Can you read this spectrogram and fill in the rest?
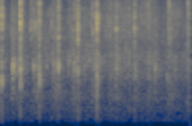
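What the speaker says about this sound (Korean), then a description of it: "우리 박수로 환영하겠습니다." Congregation applause in a church Sunday service welcoming a newly registered member, a modest patter of hand claps with distinct individual claps, fairly quiet and a little distant, without talk.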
